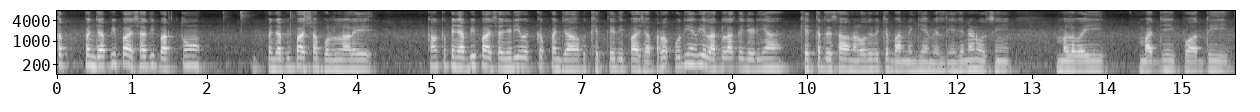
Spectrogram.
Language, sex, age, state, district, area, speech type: Punjabi, male, 30-45, Punjab, Bathinda, rural, spontaneous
